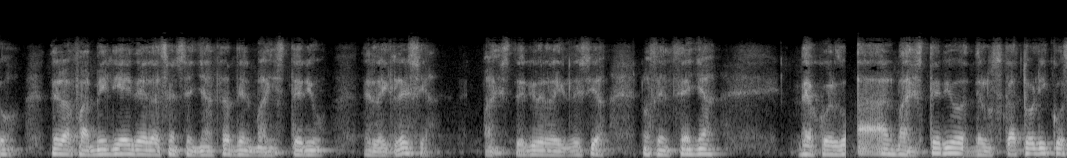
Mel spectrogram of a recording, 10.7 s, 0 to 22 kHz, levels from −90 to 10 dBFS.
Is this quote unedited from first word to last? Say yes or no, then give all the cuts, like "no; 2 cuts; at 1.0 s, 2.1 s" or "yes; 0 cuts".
yes; 0 cuts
